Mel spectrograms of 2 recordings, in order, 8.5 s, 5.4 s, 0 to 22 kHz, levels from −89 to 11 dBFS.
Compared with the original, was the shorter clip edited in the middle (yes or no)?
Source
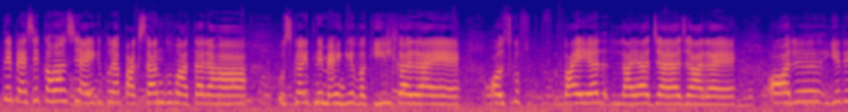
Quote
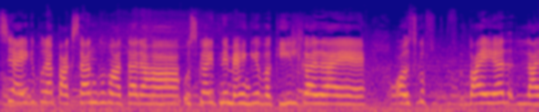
yes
